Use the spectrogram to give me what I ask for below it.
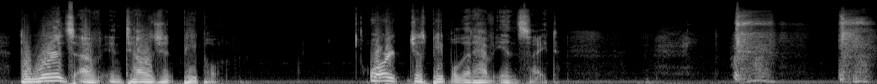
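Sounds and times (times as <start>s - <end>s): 
low steady hum: 0.0s - 8.7s
speech: 0.2s - 2.3s, 3.7s - 5.9s
person sneezing: 7.3s - 8.7s.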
